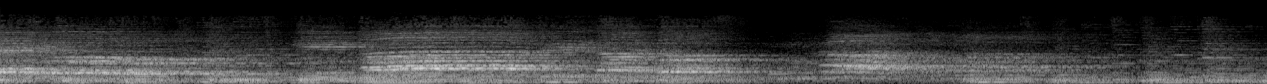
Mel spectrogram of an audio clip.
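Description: A student estudiantina sings together in chorus, accompanied by strummed guitars and a double bass. The song comes in several sung lines with short breaks between them.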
